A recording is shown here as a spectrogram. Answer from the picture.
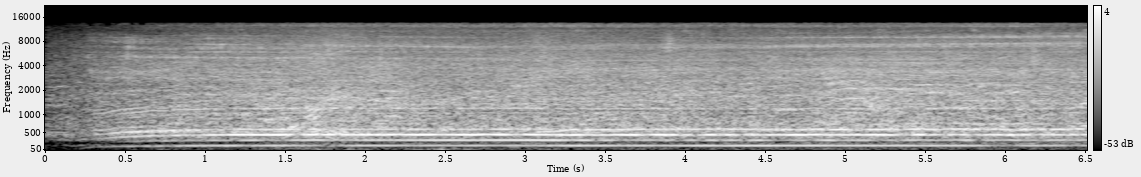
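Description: Several men's voices holding one long, steady note together: the sustained drone of the backing chorus in sozkhwani, Shia lament chanting. It swells in over the first second.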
